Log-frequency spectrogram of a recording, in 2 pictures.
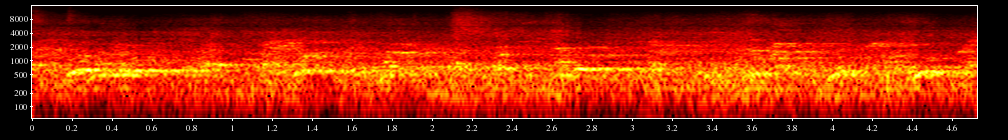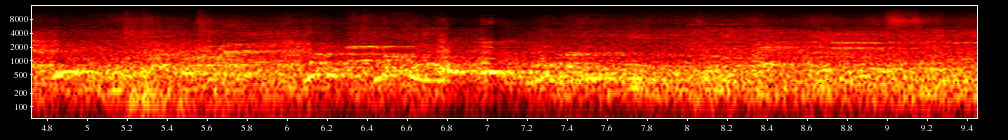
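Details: Yorkshire Terriers at the CACIB international dog show in Montluçon, France, March 2016, during a Yorkshire specialty: sharp, high yappy barks scattered through steady crowd chatter in a reverberant indoor hall.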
